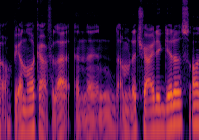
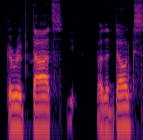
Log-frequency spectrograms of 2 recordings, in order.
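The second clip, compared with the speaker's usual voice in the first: exaggerated, put-on mock Boston accent. On air, arguing about accents, a speaker shows a mock boston accent. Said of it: "it's a Boston one right there for you".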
